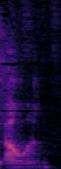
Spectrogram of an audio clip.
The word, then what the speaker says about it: Elin: It's spelled E-L-I-N. So, but I think it's pronounced Ellen. – E-L-I-N.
